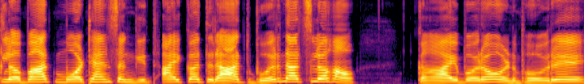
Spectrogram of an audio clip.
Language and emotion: Goan Konkani, happy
